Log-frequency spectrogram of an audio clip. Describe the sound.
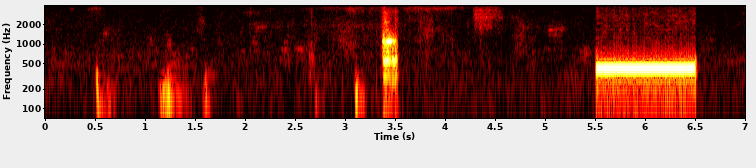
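Telephone ringing tone while a call is transferred: a single steady, mid-pitched tone lasting about a second near the end, after a few faint clicks and short blips over near silence.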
